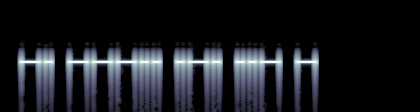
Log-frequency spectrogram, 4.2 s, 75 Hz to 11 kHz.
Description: Morse code, heard as a keyed tone, about 20 wpm, 700 Hz. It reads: N8RUT
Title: USA Callsign DE Callsign - 5 Characters - 20wpm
